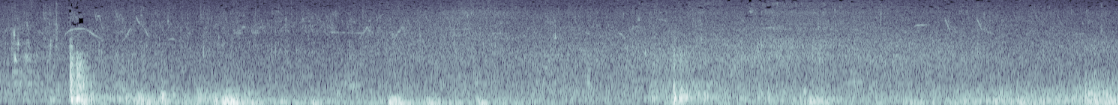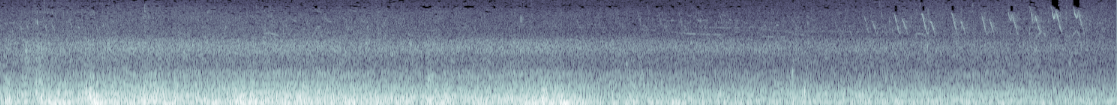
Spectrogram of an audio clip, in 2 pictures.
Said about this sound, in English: Bernie Krause, who recorded these marine mammals, also caught the sound of a glacier calving off an iceberg.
